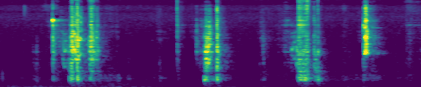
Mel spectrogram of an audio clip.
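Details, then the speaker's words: Old TEAC turntable that sat unused for years and was vibrating and squeaking, with the belt removed and the spindle turned by hand: rough, dry scraping rasps; suspected lack of lubrication or a bad bushing, not confirmed. "That's where the problem is. There's something, either it needs some lubrication or something's not right in there. A bushing or something isn't right"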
